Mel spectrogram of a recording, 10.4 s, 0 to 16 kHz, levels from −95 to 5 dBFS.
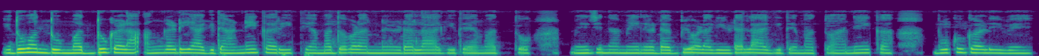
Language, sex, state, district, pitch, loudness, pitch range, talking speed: Kannada, female, Karnataka, Bidar, 210 Hz, -18 LUFS, 205-220 Hz, 90 wpm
